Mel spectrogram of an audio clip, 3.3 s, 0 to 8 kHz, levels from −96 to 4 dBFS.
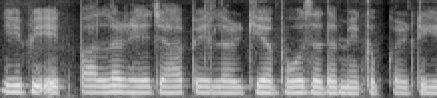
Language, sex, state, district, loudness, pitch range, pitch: Hindi, female, Arunachal Pradesh, Papum Pare, -15 LUFS, 175-185 Hz, 185 Hz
